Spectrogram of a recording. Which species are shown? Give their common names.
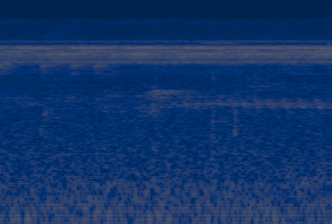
Buff-throated Woodcreeper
